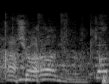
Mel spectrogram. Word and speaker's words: Choron: Mais c'est pas que je suis la fille du professeur Coron, non. Choron. C'est Choron.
